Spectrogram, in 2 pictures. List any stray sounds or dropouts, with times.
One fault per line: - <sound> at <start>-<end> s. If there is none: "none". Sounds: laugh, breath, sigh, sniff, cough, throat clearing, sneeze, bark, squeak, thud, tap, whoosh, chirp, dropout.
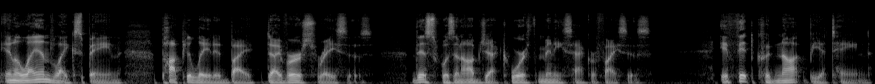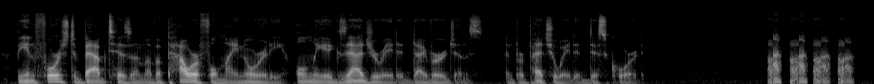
- laugh at 16.4-17.3 s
